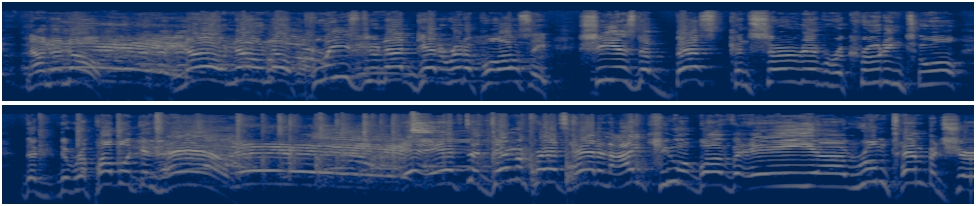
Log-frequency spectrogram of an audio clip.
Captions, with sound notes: - NO, NO, NO. PLEASE DO NOT GET RID OF PELOSI. SHE IS THE BEST CONSERVATIVE RECRUITING TOOL THE REPUBLICANS HAVE. [Audience cheers] [BELL RINGS] [Applause] - IF THE DEMOCRATS HAD AN IQ ABOVE ROOM TEMPERATURE,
